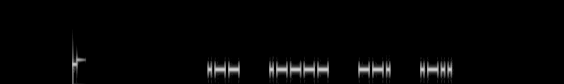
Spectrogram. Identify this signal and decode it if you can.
Morse code, heard as a keyed tone, about 36 wpm, spaced as for 20 wpm, 700 Hz. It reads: W1GL
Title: USA Call Signs - 4 Characters - 3x Character Spacing - 35wpm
